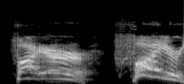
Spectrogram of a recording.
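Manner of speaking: very high, loud shouting; mob shout. A narrator's reading. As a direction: roar it like a mob. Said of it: "shouted the mob".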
